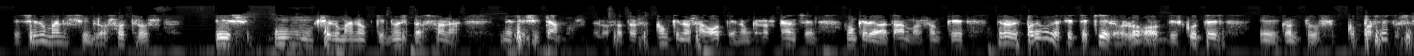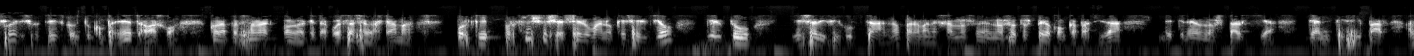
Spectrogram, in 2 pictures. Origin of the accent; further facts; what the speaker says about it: Spain; tienen intereses a veces que a nosotros, como españoles, se nos confunde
